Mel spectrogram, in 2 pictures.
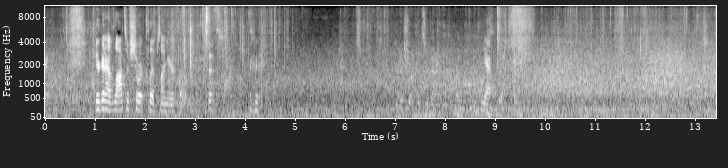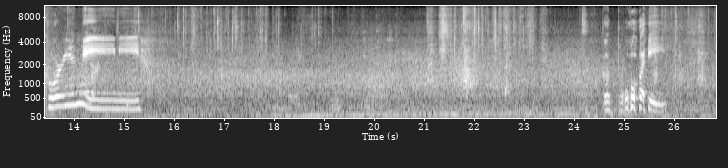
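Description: Two dogs growl and yelp as they wrestle playfully.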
